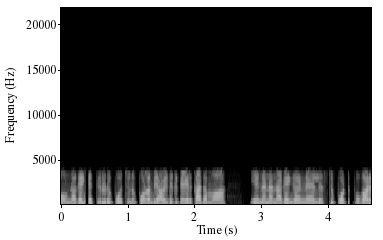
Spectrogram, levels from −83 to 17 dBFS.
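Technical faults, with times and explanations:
0.36 s and 4.32 s: packet loss filled with silence. Two abrupt 60 ms gaps with hard edges, the first right before "திருடு போச்சுன்னு பொலம்பி அழுதுகிட்டே". Each fits three lost 20 ms packets replaced by silence.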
